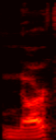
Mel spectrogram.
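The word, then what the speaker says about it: Gnarrk: This is the first appearance of Narc, I believe is how you say his name. There is a G in front of it, but I believe from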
